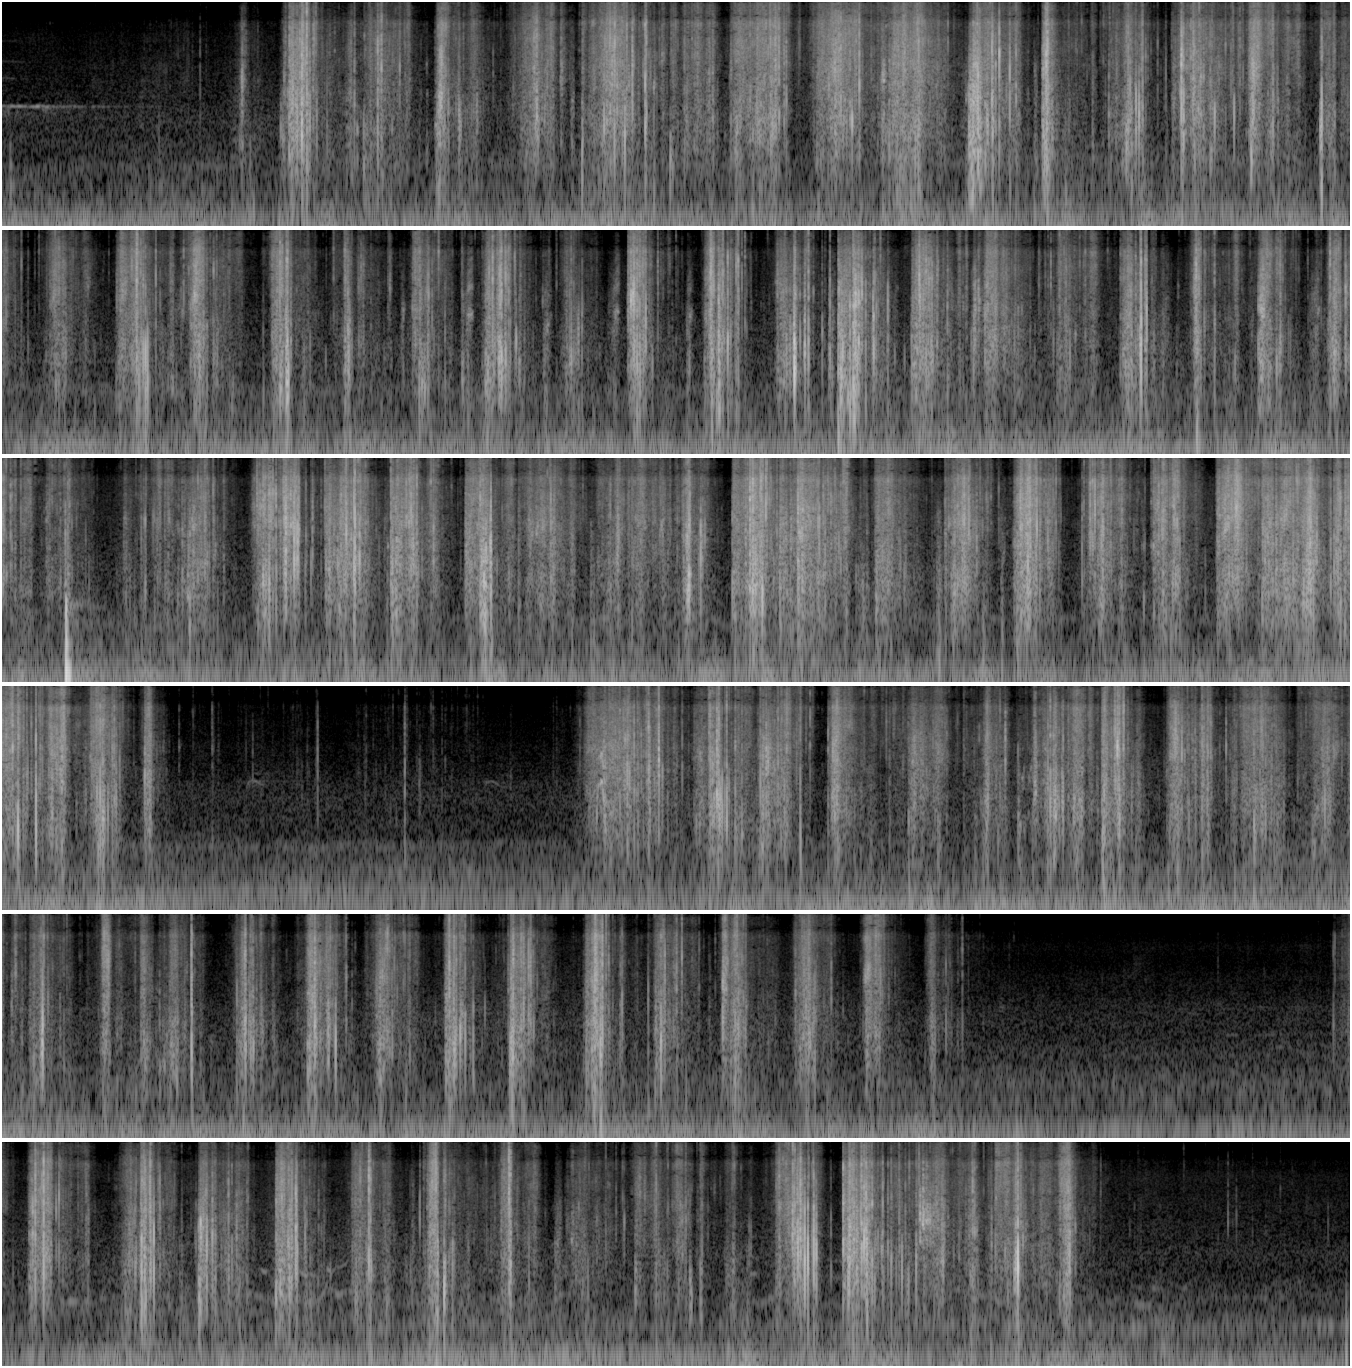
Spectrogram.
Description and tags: Walk in dry leaves in the forest
Steps of man walking in the forest on dry leaves, stopping and walking again.
walk, forest, footsteps, leaves, walking, steps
